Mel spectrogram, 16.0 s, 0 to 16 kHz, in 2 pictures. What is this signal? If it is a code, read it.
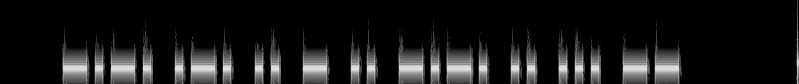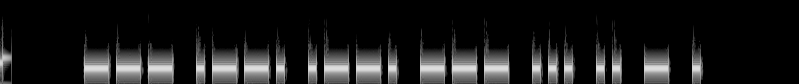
Morse code, heard as a keyed tone, about 15 wpm, 700 Hz. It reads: CRITICISM OPPOSITE
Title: Sentences from Top 1300 Words - New Word Drill - 15wpm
